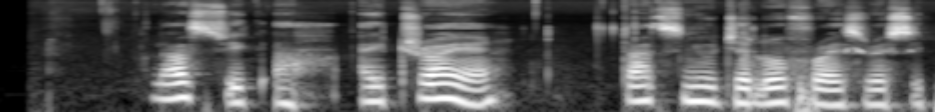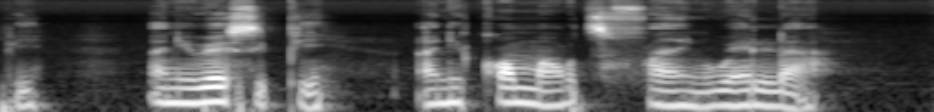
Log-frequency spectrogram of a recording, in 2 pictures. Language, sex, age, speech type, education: Nigerian Pidgin, female, 15-29, spontaneous, tertiary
